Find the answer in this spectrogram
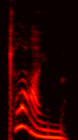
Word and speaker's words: climb: Some words end with a silent B. Climb. In the great race, the dogs had to climb hills. We cannot hear the B at the end of climb.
